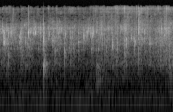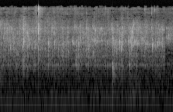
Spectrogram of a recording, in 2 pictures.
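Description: Mutton koftas sizzling in hot oil in a frying pan, with a few knocks of a slotted spoon against the pan as the koftas are lifted out.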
